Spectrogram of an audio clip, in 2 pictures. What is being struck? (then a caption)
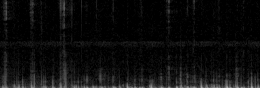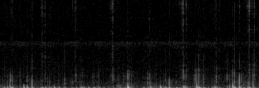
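Polyurethane foam squishy toy. Long nails tap and scratch fast on a small, soft, solid white and red polyurethane foam squishy toy held close to the mic. The result is a dense patter of muffled, low thuds with faint scratchy ticks. One sharper tap stands out near the end.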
